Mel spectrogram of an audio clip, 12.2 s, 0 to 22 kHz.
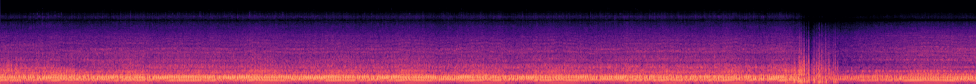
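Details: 2019 Suzuki Hayabusa after reassembly with a new full exhaust system: a loud, steady exhaust drone at a settled idle with no knocks or rattles. Normal idle.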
